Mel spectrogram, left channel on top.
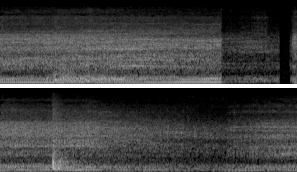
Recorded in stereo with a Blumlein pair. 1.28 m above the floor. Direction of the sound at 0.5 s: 50° right.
